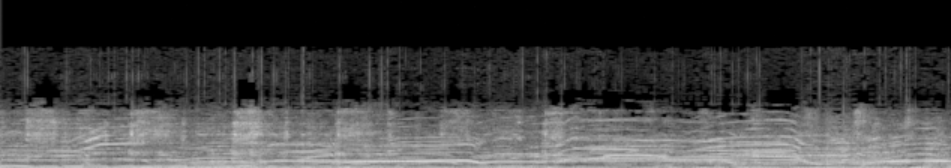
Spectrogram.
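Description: Live amplified music through a stage PA, with a crowd screaming and cheering over it in many overlapping high cries.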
